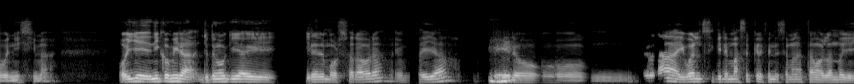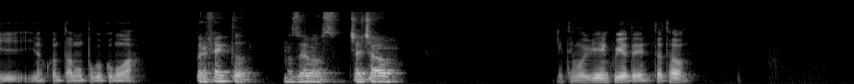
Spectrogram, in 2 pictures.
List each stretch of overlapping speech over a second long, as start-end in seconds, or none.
none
